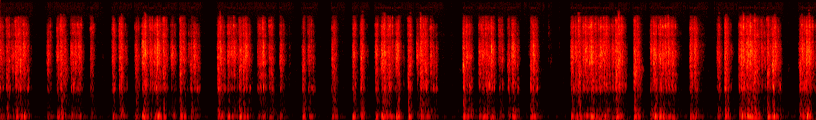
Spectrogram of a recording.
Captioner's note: typing sounds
